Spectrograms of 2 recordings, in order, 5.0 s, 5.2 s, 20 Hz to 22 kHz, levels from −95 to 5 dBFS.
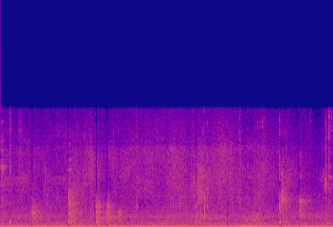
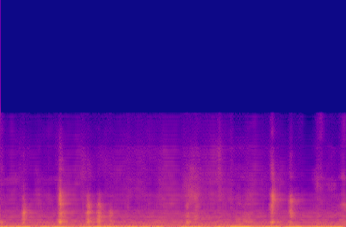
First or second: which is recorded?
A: first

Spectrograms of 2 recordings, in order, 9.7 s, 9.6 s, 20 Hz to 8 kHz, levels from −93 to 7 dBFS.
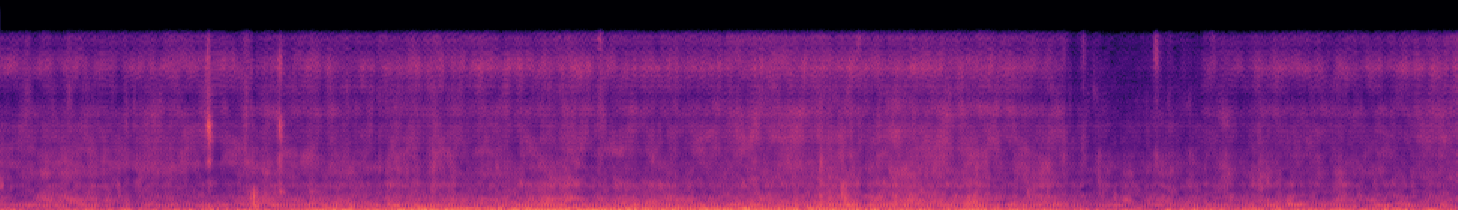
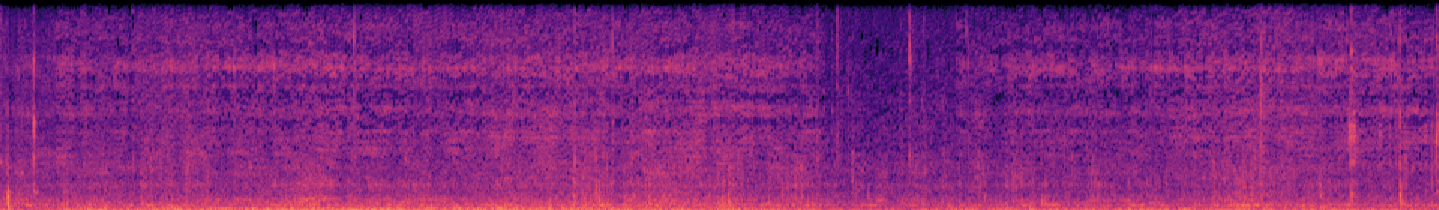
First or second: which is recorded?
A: second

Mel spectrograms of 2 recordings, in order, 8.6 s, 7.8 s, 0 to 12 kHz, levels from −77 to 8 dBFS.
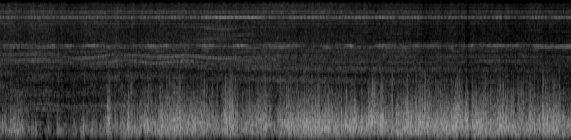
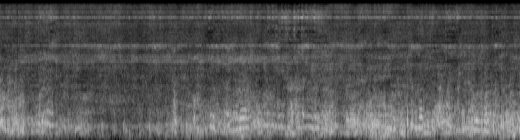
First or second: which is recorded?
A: first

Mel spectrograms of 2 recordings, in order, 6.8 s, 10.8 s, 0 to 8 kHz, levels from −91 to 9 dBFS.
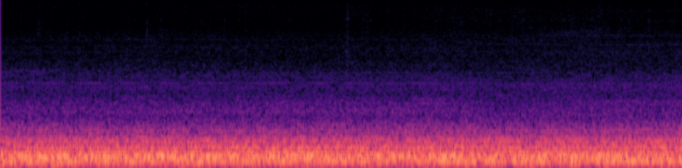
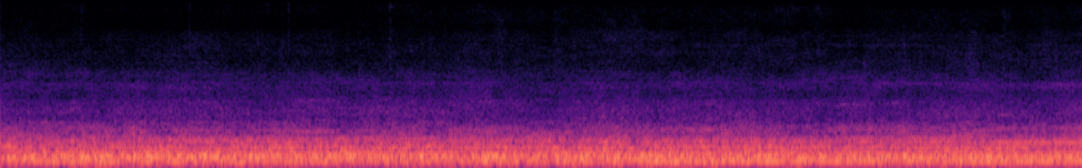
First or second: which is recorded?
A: first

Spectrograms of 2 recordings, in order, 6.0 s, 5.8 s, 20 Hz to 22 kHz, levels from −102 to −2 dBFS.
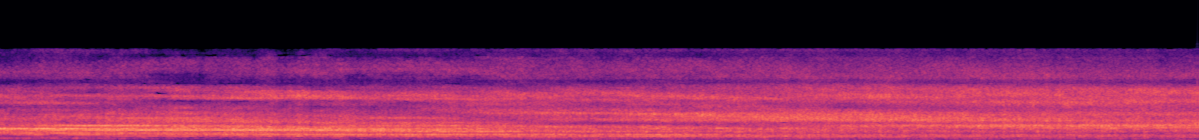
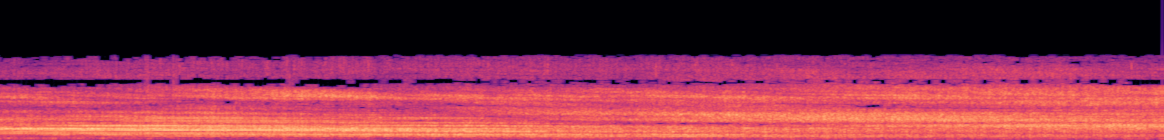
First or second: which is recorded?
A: second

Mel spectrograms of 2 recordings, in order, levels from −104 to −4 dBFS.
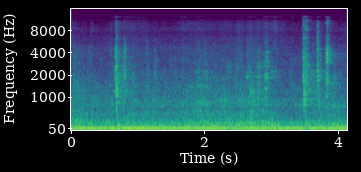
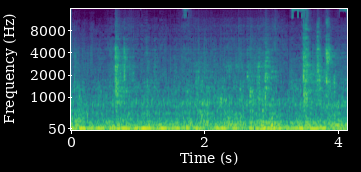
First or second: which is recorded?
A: first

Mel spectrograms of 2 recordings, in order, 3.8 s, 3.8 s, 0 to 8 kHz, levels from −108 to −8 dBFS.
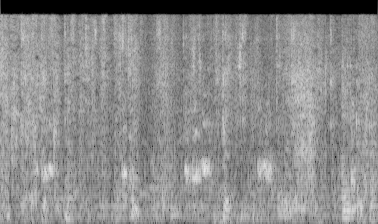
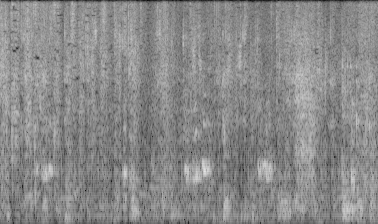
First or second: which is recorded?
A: second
